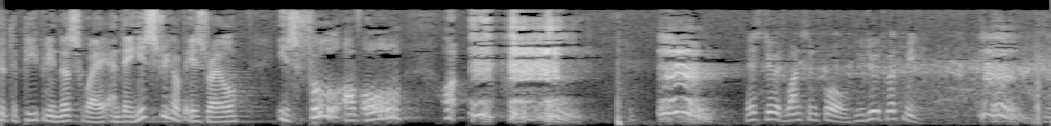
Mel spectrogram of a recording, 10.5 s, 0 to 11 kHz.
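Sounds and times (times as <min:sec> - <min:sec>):
speech: 0:00.0 - 0:05.6, 0:06.6 - 0:10.5
cough-like burst: 0:04.5 - 0:06.0, 0:06.6 - 0:07.4, 0:09.8 - 0:10.5
preacher clearing his throat: 0:04.5 - 0:06.0, 0:06.6 - 0:07.3, 0:09.8 - 0:10.3
laughter: 0:07.8 - 0:10.5.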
